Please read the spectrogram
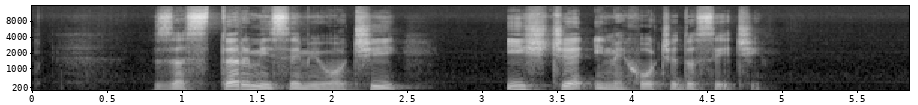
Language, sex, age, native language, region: Slovenian, male, 30-49, Slovenian, Central Slovenia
